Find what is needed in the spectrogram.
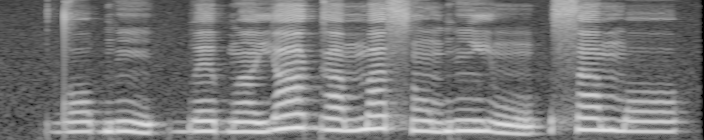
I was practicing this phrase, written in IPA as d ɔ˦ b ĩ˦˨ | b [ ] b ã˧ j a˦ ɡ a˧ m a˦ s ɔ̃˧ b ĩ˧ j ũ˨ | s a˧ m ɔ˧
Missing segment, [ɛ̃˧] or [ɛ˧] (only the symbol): ɛ˧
